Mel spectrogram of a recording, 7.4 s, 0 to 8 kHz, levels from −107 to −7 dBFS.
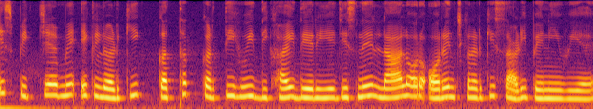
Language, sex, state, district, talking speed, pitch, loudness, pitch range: Hindi, female, Chhattisgarh, Balrampur, 180 wpm, 225 Hz, -17 LUFS, 210-250 Hz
